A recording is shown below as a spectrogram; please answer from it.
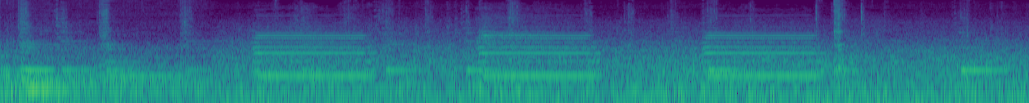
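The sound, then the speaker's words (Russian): A convertible car drives along a road between fields of dry grass, with steady engine and road noise beneath a repeating tonal pattern of notes. “По дороге вдоль полей с сухой травой едет кабриолет.”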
